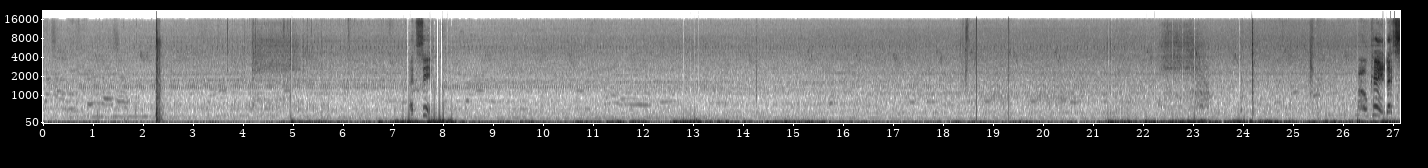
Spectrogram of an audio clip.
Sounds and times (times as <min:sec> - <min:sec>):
Speech: 0:07.3 - 0:09.1, 0:26.3 - 0:27.1.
